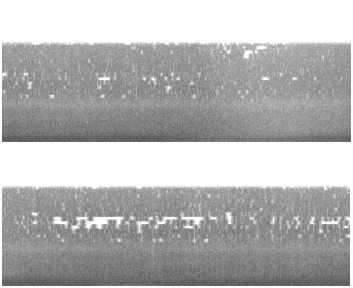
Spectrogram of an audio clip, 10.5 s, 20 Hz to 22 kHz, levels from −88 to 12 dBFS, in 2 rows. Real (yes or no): yes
